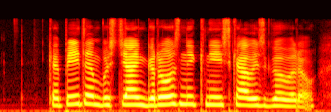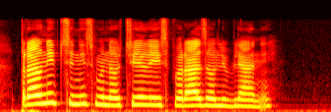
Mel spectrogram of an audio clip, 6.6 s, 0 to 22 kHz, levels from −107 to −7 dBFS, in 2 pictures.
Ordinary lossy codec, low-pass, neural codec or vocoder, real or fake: none; 10.8 kHz; none; real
